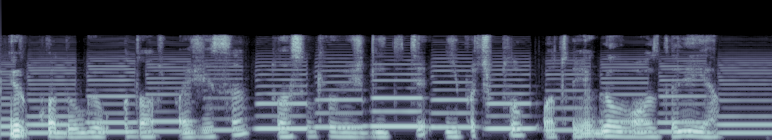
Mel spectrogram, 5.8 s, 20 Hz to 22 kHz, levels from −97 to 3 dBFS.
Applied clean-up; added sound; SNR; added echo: none; Wind instrument, woodwind instrument; 3 dB; none.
